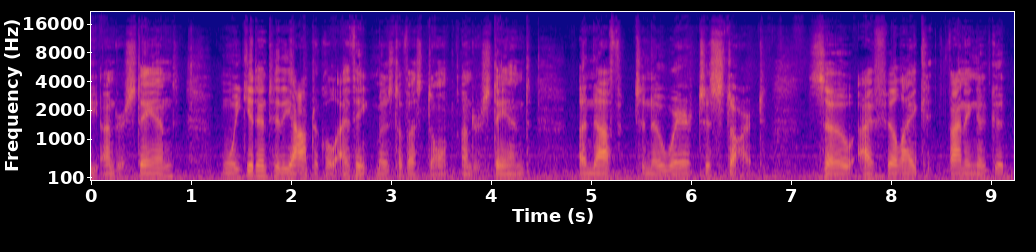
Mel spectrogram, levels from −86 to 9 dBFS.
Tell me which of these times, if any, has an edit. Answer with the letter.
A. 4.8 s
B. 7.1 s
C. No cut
C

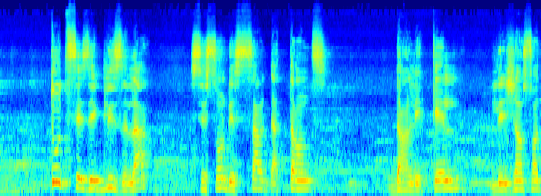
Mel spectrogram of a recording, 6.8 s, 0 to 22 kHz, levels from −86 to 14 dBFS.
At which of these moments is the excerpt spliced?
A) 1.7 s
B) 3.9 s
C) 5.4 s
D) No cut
D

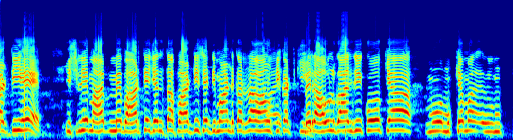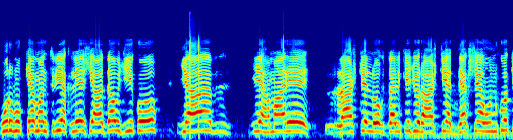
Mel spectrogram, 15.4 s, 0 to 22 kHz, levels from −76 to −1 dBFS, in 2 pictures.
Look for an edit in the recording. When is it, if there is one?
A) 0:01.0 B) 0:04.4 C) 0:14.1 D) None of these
B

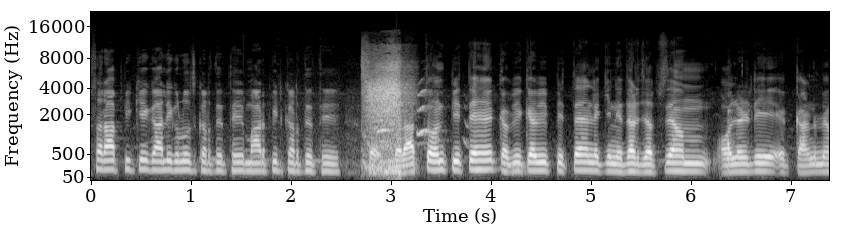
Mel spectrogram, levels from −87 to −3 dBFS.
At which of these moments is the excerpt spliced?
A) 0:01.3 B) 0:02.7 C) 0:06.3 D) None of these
B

